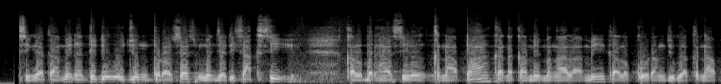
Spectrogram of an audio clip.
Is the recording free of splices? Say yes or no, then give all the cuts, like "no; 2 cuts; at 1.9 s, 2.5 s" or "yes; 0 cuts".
yes; 0 cuts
